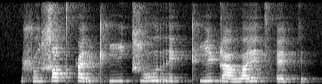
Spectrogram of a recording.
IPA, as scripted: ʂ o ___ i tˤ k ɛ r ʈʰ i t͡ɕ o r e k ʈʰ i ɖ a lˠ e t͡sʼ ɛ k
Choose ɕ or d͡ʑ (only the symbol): ɕ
